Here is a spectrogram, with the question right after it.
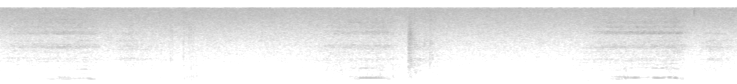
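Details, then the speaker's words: Person snoring. "do you really snore like that? Stop."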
